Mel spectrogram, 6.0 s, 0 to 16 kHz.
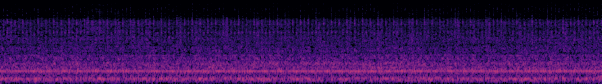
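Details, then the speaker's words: Opel Astra J 1.4 petrol idling after replacing spark plugs and the single ignition coil pack for a cylinder 1 misfire: smooth, even idle with a steady hum, no stumble; scanner now shows zero misfires on all cylinders. "Zero. Ăsta e history și a avut, dar acuma e zero. 0 la 2, 0 la 3 și la 4."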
